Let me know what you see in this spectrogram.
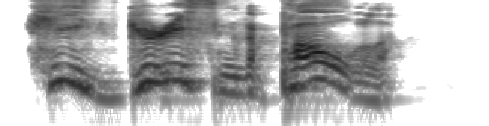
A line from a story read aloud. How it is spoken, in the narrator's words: Nat exclaimed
